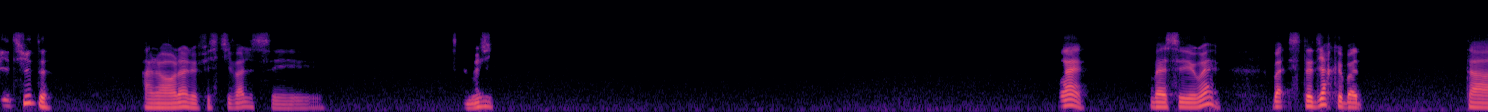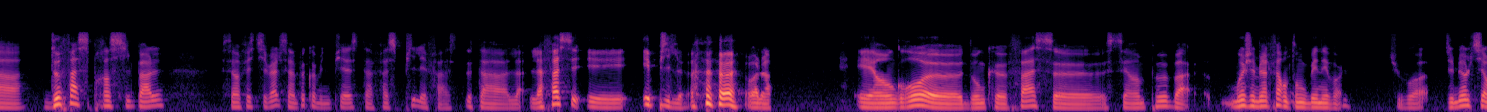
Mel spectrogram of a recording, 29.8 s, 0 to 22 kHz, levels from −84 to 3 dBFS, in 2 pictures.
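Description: No audible faults found.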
